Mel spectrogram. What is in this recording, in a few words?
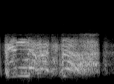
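Korean bomb failure mood high, speech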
